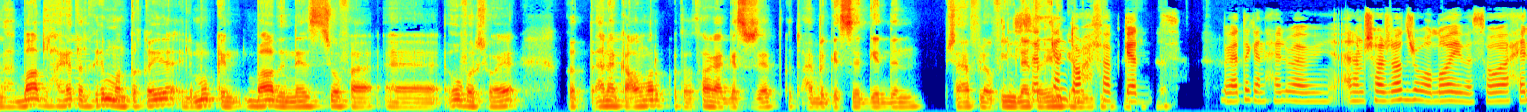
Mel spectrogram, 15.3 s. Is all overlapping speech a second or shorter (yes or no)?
no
